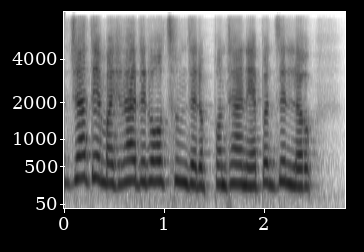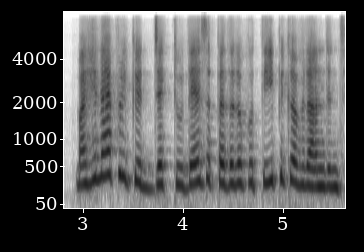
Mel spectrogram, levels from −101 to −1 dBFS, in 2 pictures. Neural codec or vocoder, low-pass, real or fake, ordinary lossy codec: codec, 16 kHz, 0.2 kbps, FocalCodec; 7.2 kHz; fake; none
